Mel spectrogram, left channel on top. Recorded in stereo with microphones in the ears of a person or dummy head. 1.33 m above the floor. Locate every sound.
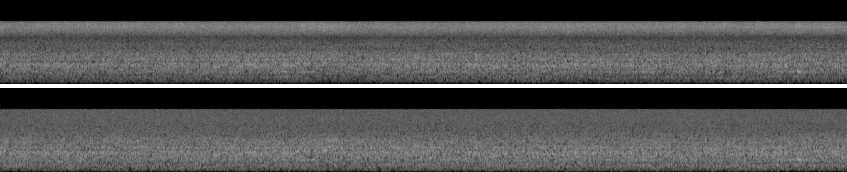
0.0 s running water: 85° left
